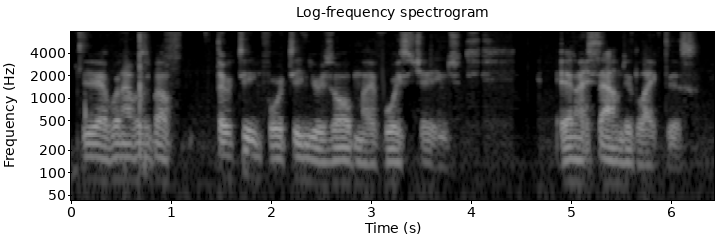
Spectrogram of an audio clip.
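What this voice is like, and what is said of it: Very deep voice. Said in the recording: “somebody who sounds like Morgan Freeman, like, legit ... you have a better voice than Morgan Freeman ... has a deep voice”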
